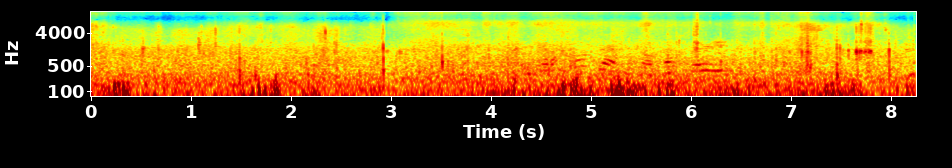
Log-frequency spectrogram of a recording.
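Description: Wind buffeting the microphone in a low, uneven rumble, with faint voices in the background about halfway through.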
